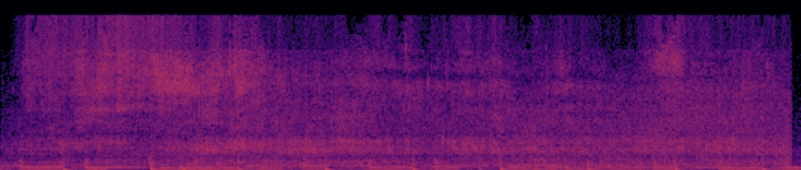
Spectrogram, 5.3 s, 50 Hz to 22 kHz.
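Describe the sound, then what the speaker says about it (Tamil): Garlic, onion and tomato sauté in a pan for a vendakkai puli kulambu, making a soft, steady sizzle punctuated by regular scraping strokes of a spoon stirring about once a second, with no talking. "கொஞ்சம் பூண்டு அதே மாதிரி வெங்காயம் கொஞ்சம் வதங்கி வந்தோடனே நம்ம வெட்டி வச்சிருக்கிற தக்காளி ஒரு 1லேருந்து 2 தக்காளி"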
